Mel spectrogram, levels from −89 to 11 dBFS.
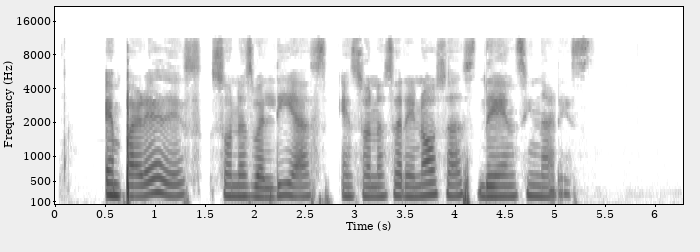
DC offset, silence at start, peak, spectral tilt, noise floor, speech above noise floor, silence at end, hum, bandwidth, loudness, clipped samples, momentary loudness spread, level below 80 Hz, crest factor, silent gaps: under 0.1%; 0.5 s; -2 dBFS; -4.5 dB/octave; -76 dBFS; 49 dB; 0.95 s; none; 11.5 kHz; -28 LUFS; under 0.1%; 14 LU; -52 dBFS; 28 dB; none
